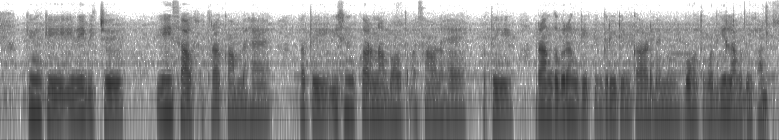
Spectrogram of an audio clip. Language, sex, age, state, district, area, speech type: Punjabi, female, 45-60, Punjab, Rupnagar, rural, spontaneous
